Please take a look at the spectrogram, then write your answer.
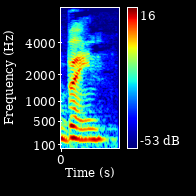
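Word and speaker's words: بين: doing word sentences with the preposition Bane which is also pronounced Bane or Bane then okay that's the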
